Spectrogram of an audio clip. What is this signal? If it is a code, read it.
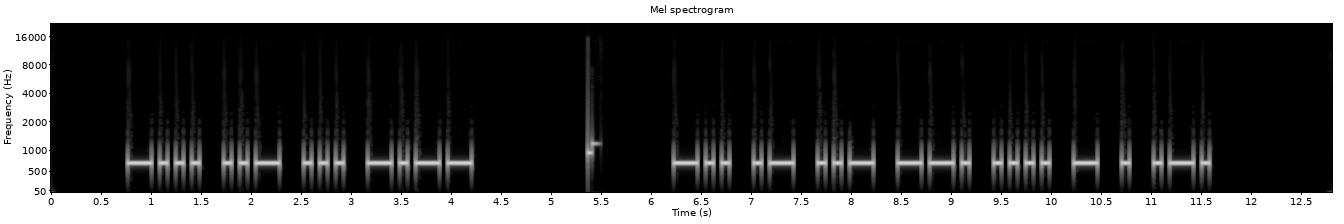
Morse code, heard as a keyed tone, about 15 wpm, 700 Hz. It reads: BUSY DAUGHTER
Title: Sentences from Top 1500 Words - New Word Drill Alt - 15wpm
